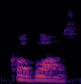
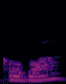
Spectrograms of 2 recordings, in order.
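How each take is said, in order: First: The name ends with an S sound. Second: The name ends without an S sound. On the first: The speaker calls it right. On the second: The speaker calls it wrong.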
